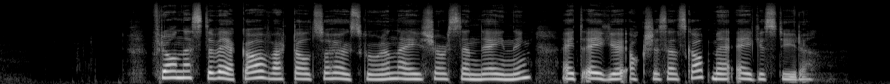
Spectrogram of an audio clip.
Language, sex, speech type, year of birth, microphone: Norwegian, female, read, 1990, Shure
